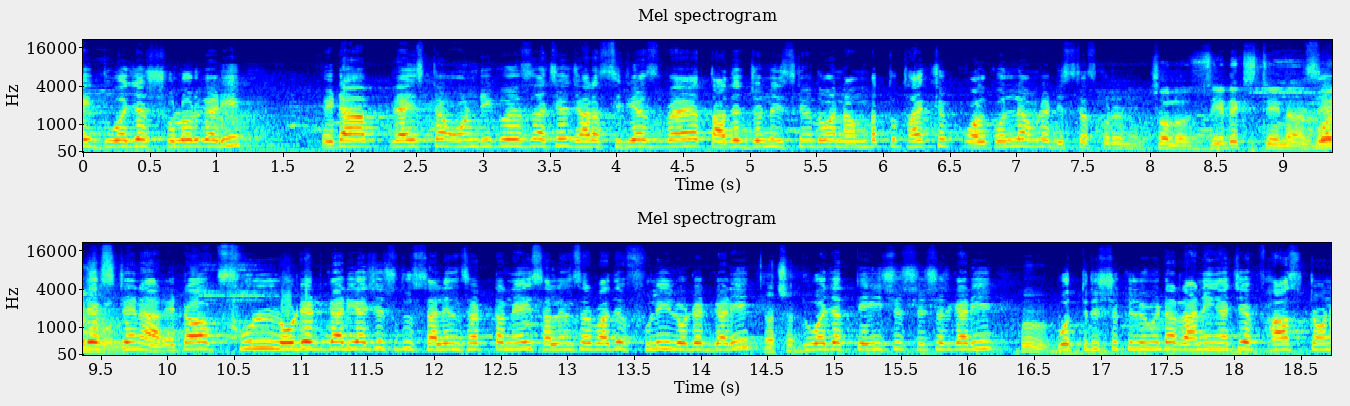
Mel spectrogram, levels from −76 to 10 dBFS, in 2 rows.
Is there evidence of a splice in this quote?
no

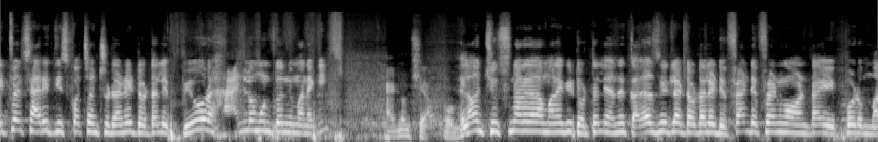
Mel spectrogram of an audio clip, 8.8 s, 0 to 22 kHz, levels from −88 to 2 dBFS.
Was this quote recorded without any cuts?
yes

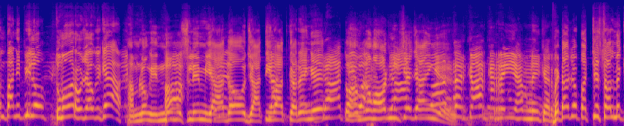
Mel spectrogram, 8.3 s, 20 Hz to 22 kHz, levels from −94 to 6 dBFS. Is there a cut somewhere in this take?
yes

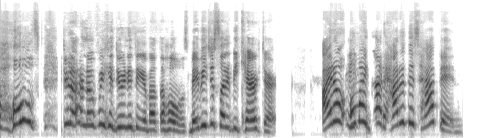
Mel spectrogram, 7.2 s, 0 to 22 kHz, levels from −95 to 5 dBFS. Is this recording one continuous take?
yes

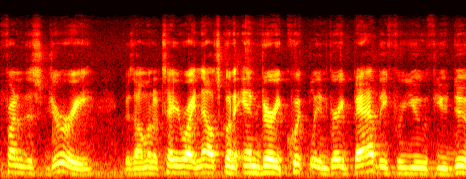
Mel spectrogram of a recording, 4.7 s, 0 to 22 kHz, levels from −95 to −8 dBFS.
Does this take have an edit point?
no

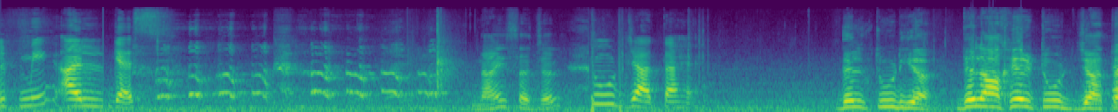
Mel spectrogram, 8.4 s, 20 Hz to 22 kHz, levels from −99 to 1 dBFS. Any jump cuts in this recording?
yes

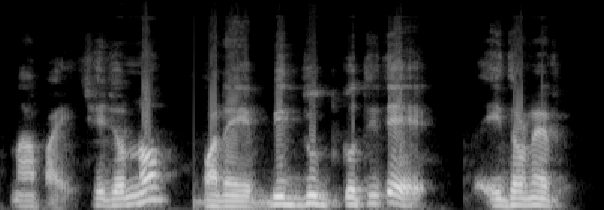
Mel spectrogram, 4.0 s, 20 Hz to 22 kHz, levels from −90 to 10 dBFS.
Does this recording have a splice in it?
yes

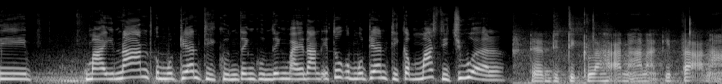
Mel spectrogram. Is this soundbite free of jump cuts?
no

